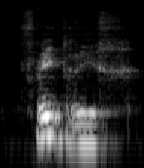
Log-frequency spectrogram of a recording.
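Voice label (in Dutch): "Friedrich", Dutch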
